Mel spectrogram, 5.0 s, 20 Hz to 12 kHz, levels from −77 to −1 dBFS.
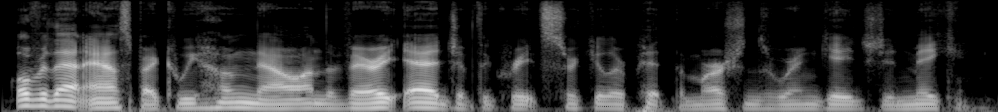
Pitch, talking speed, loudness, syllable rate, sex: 100 Hz, 250 wpm, -21 LUFS, 6.7 syllables/s, male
